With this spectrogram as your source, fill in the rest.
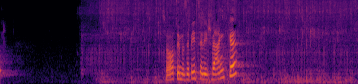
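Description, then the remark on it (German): After a moment of silence, tap water starts running over tomato seeds in a sieve to wash off their gel-like coating, a steady hiss that continues to the end while a person speaks briefly over it. “Heben sie es einfach unter den Wasserhahn.”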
